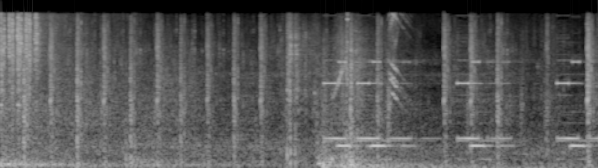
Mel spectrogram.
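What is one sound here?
Footsteps run over gravel.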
